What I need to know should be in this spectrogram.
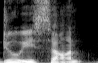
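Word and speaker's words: Dewi Sant: In Wales, pronounced Dewy Sant, Saint David was the king of Ceredigion, one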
